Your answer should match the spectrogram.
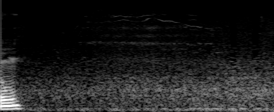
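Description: A man's voice ending a phrase, then quiet, steady background hiss with no distinct sound.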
